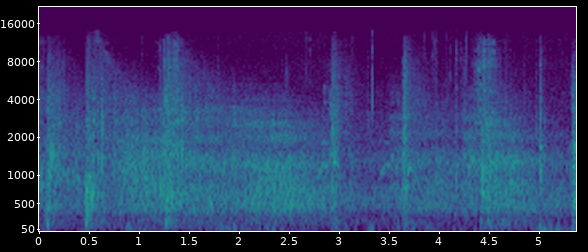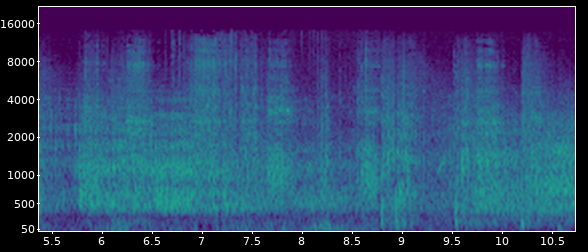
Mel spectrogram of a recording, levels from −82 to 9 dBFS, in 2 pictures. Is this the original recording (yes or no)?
yes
